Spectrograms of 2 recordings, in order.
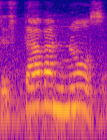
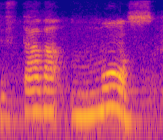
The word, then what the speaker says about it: estábamos: personas que dicen estábanos, no es estábanos, es estábamos.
